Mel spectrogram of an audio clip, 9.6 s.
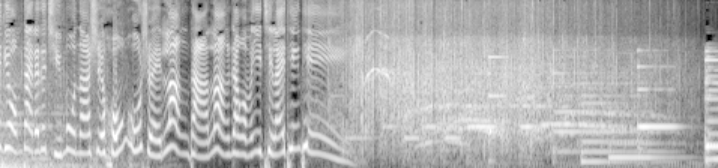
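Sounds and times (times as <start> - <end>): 
speech: 0.0 - 5.0
audience applause: 4.4 - 9.4.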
